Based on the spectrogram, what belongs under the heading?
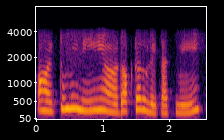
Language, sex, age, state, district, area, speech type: Goan Konkani, female, 30-45, Goa, Tiswadi, rural, conversation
